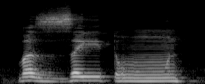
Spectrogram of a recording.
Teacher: یا ساکن سے پہلے زبر ہے تو یا لین بنے گی، اسے کھینچا نہیں جائے گا۔ زا مشدد ہے، سیٹی والا حرف ہے، جماؤ کے ساتھ ادا کیا جائے گا،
